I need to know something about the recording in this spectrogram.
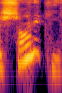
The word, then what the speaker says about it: Seanchai: So the Seanchai Library, and that's how you pronounce it, Seanchai, created the Dickens Project in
